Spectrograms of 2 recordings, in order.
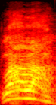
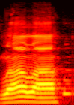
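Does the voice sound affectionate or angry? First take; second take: angry; affectionate. First: It is said in an annoyed, angry tone. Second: It is said in a warm, affectionate tone. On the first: It shows the speaker is mad at him. "when I'm like mad at him and I'm like Lala" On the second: It means I love you. "instead of telling him like love you, I just be like Lala"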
